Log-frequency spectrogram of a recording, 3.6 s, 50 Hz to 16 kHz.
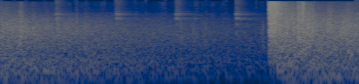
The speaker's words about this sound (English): That was the sound of a 13-storey building that housed both Associated Press and Al Jazeera, destroyed by Israeli precision bombing.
